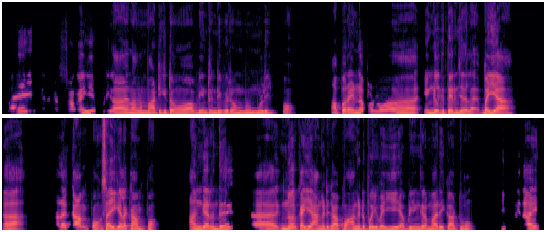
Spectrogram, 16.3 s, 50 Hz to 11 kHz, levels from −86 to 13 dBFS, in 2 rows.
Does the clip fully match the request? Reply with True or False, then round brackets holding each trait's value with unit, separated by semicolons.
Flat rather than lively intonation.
True (2.3 semitones)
